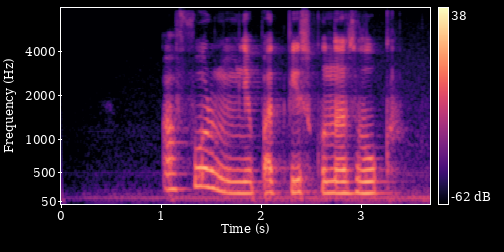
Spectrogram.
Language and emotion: Russian, sad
